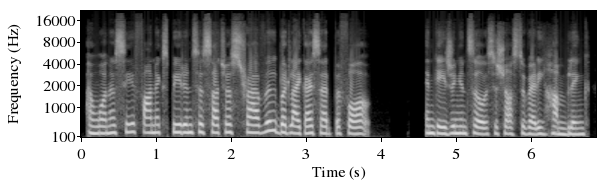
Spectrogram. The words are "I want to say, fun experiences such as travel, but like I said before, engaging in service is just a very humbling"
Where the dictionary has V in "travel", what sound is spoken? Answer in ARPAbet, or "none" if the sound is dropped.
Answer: V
